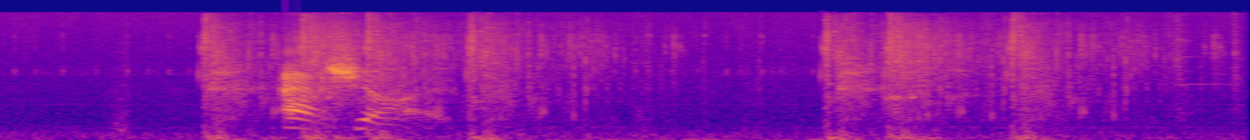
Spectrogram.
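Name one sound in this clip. A club strikes a creature with heavy, dull thuds.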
